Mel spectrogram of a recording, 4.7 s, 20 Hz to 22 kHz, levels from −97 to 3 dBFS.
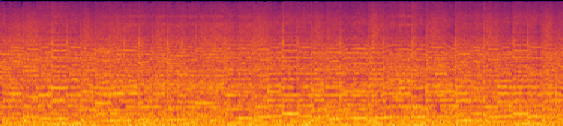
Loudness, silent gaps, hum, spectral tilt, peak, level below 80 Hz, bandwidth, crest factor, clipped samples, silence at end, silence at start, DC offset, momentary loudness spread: -11 LUFS; none; none; -4 dB/octave; 0 dBFS; -20 dBFS; over 20 kHz; 10 dB; under 0.1%; 0 s; 0 s; under 0.1%; 1 LU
